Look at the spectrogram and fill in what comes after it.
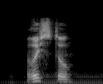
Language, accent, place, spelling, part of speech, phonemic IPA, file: French, France, Lyon, rustaud, adjective / noun, /ʁys.to/, LL-Q150 (fra)-rustaud.wav
- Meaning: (adjective) crass; vulgar; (noun) a crass or vulgar person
